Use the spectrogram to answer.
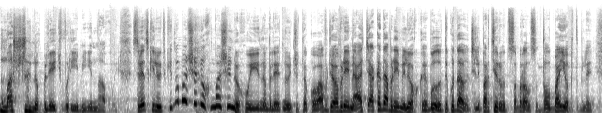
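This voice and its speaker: An animated man at medium pitch, talking at a very fast pace with very wide pitch swings and hardly any pauses, over noticeable background noise. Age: 30s. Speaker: podcast co-host. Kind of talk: casual chat.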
